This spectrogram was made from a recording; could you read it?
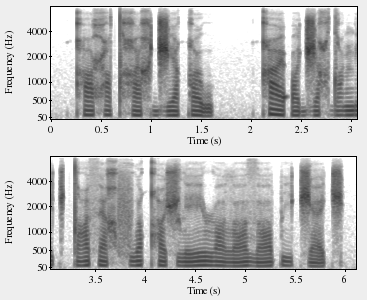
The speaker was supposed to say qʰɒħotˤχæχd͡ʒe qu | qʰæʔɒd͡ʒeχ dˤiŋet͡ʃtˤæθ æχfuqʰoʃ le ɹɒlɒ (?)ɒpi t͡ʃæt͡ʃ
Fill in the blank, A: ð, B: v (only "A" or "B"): A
